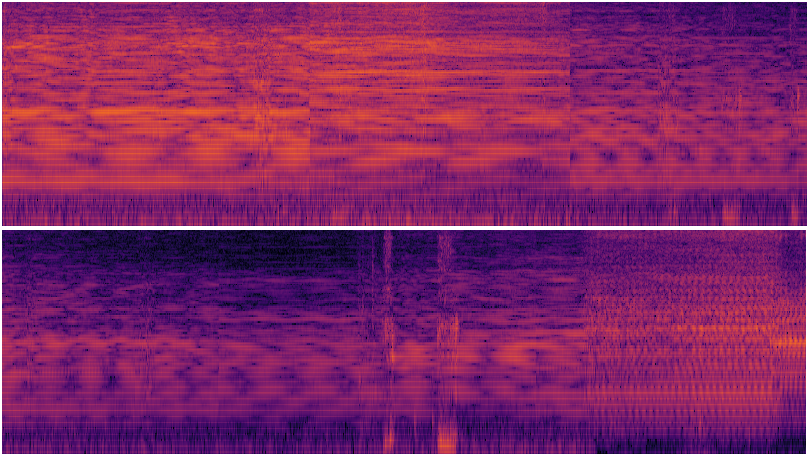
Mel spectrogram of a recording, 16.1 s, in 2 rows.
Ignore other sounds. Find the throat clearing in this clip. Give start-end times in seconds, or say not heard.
2.7-3.5, 6.7-8.0, 11.8-12.7.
